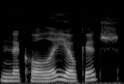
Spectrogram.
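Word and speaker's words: Nikola Jokić: And pronounced Nicola Joic.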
